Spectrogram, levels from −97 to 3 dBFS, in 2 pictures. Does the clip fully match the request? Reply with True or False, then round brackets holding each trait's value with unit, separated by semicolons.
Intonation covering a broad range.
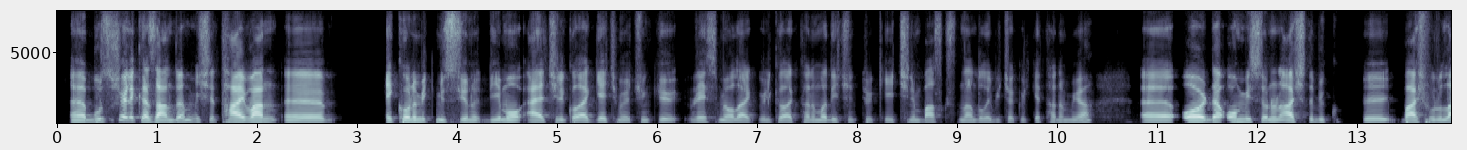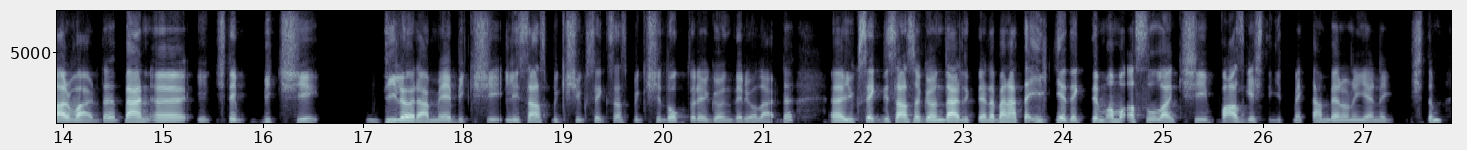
True (5.7 semitones)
